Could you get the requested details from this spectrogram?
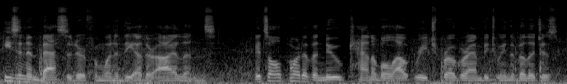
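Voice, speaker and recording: An actor playing a polite, officious cannibal islander in a comic adventure game, speaking deadpan like a tour guide. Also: male voice, low voice, fast talker, background noise, close to an everyday voice. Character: civil, polite male cannibal islander villager with modern tastes.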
